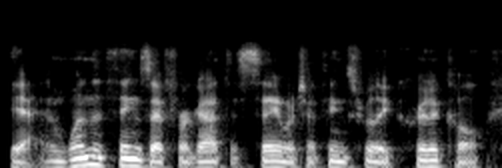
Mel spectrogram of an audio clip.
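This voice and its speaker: Man, low gravelly voice, measured explanatory delivery, hesitant phrasing, expert guest in an interview. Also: darkish tone.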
